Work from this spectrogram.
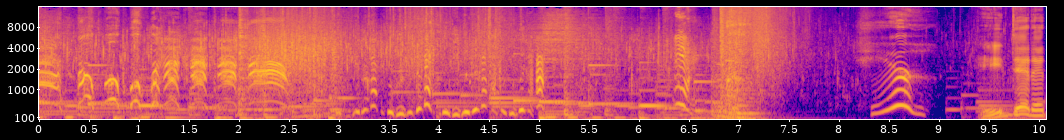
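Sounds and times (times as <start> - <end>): background music: 0.0 - 7.6, 8.2 - 10.0.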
